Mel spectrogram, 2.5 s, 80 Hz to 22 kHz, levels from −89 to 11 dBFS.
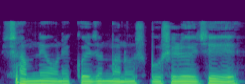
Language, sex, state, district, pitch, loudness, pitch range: Bengali, male, West Bengal, Alipurduar, 115 Hz, -16 LUFS, 110-115 Hz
